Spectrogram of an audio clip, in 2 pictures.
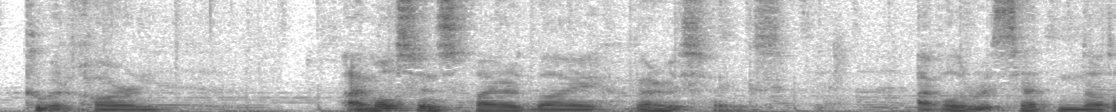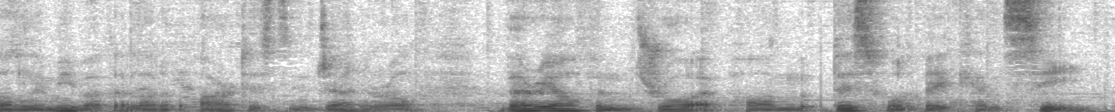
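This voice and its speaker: A man reads an interview voice-over in a low, mellow and gravelly voice. His phrasing is formal and a little stilted. The recording sounds roomy, with music playing behind him.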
